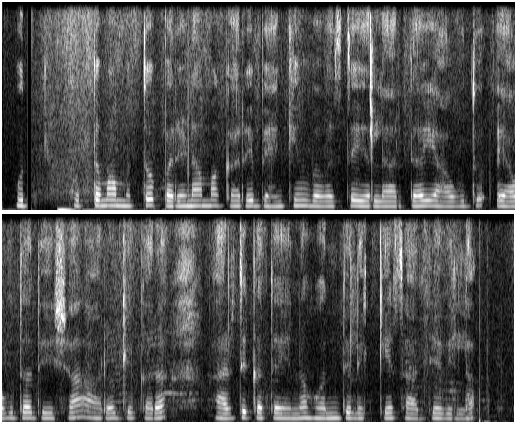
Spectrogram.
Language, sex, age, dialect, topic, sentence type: Kannada, female, 18-24, Dharwad Kannada, banking, statement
